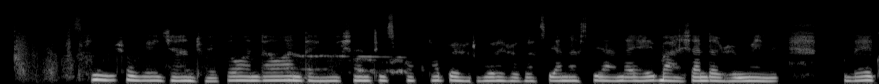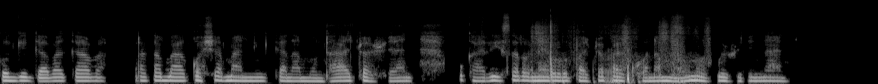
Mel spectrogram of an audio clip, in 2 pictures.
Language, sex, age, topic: Ndau, female, 18-24, health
